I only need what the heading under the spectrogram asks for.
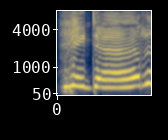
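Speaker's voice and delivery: put-on high little boy voice; kid voice. Pretend son calls to his dad in a high voice. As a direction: pitch it up like a small son. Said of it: "he goes".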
